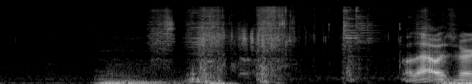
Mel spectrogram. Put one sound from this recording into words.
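A blade slashes and stabs with a wet thud.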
